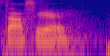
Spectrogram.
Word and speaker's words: dossier: I think it's dossier. – Dossier? – Yeah, I think it's dossier. – It's spelled D-O-S-S-I-E-R, and you know I can't pronounce things. So it's like it's Garnier.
